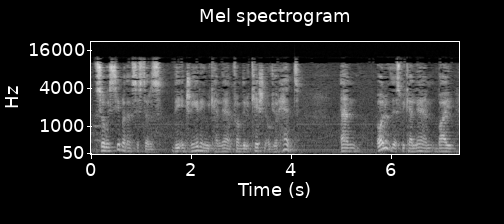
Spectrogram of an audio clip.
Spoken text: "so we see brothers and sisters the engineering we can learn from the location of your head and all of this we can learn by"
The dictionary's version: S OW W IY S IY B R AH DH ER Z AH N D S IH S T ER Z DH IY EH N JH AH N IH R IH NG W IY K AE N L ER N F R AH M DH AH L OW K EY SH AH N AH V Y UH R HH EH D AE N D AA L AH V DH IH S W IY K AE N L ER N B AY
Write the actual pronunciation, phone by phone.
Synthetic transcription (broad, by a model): S OW W IY S IY B R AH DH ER AH N S IH S T ER Z DH IY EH N JH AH N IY R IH NG W IY K AE N L ER N F R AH M DH AH L OW K EY SH AH N AH V Y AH R HH EH D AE N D AA L AH V DH IH S W IY K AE N L ER N B AY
